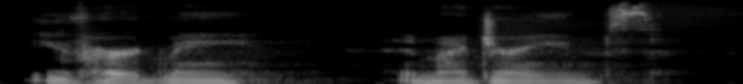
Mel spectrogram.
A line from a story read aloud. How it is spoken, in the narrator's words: Dean mumbled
